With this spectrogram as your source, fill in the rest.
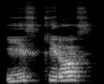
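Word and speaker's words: ἰσχυρός: letras maiúsculas e minúsculas insiroz espiroz pronuncia-se esquirose e significa forte poderoso letra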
